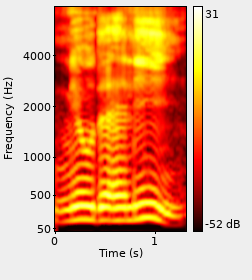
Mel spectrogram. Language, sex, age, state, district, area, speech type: Kashmiri, female, 45-60, Jammu and Kashmir, Shopian, rural, spontaneous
